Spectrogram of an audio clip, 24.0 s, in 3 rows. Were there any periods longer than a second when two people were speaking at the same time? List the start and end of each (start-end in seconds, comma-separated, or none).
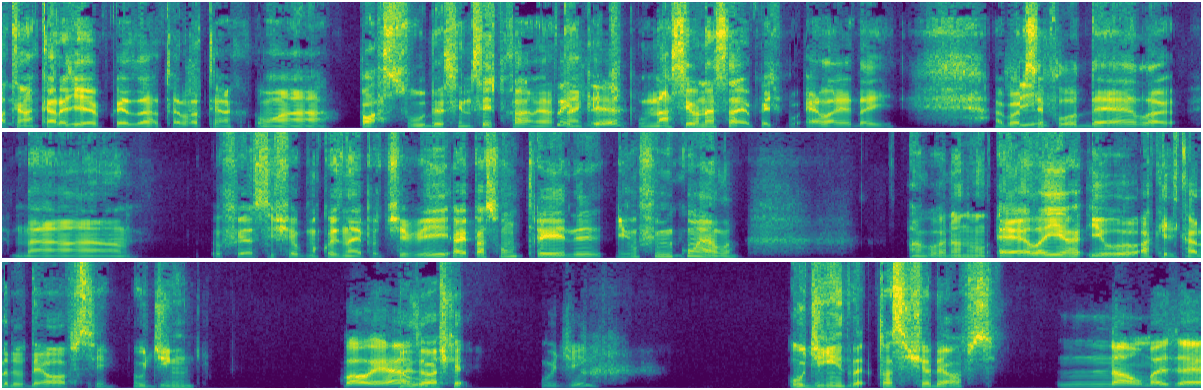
none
